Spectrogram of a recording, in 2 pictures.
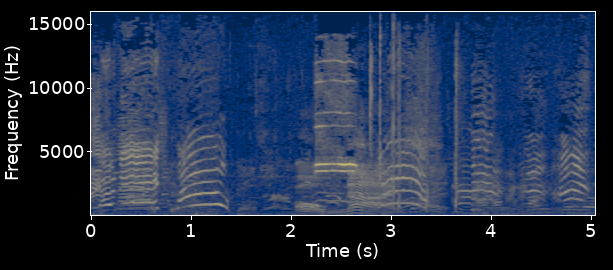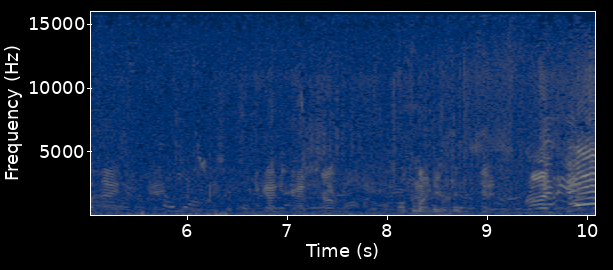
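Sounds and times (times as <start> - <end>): people shouting and cheering: 9.4 - 10.0.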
